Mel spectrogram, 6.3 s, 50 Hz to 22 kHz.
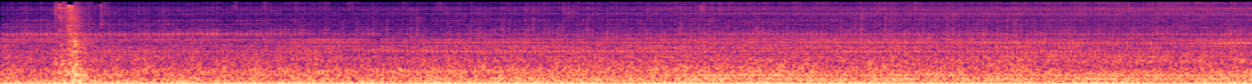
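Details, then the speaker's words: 1965 Fedders Weather Wheel air conditioner, cold start in a very cold shop: brief click, then low steady hum, no knocking or rattle; compressor smooth and very quiet at almost 59 revolutions per second, head pressure starting to build. "Alright, so the compressor is running smooth. It's very quiet."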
